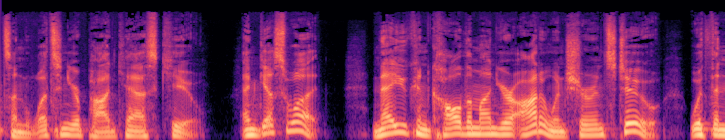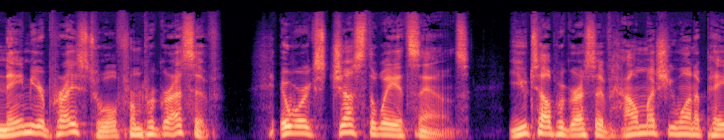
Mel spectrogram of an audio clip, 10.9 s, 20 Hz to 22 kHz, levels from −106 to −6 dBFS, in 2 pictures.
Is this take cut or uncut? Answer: uncut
